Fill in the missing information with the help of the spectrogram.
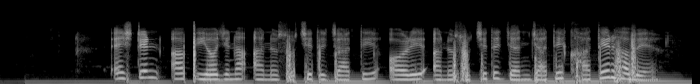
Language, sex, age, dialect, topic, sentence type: Bhojpuri, female, 25-30, Northern, banking, statement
